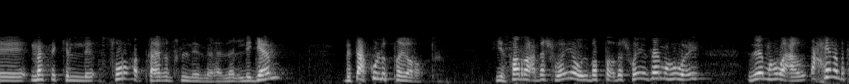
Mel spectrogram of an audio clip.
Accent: Egypt; اللي مثلا بيقوم بها باسم يوسف هنا عندنا في مصر

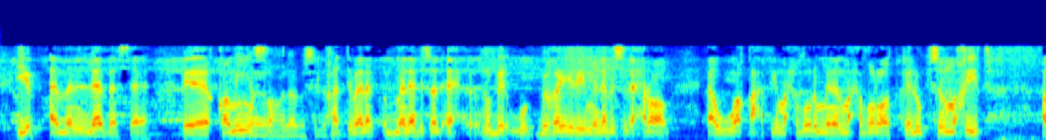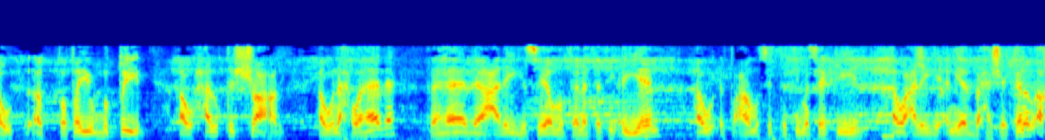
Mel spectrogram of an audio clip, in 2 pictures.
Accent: Egypt

